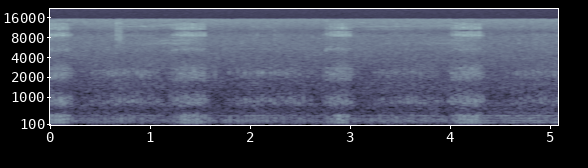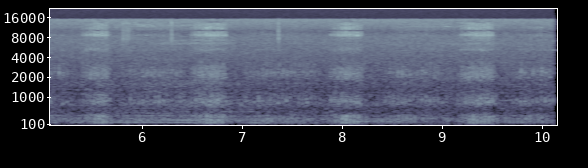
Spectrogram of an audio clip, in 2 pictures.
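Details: Pet cat Bubba purrs steadily, a deep rumbling vibration that rises and falls in rhythmic pulses about every one and a half seconds, around seven breath cycles with no other sounds.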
